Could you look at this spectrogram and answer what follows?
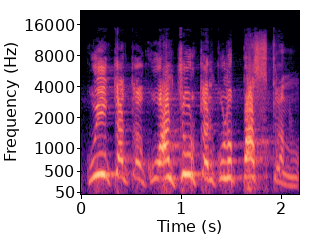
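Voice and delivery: loud, high rebuke of a demon; a mock deliverance-minister shout; casting-out shout. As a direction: bellow the exorcism command. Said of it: "kalau tengking setan ngeri loh".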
